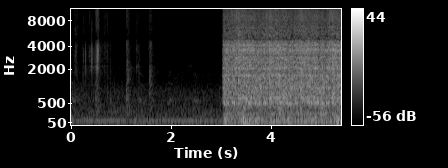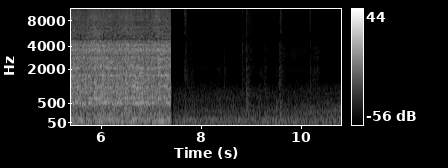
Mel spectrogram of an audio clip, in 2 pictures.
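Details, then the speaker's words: 1965 Cadillac hearse four-wheel drive, engine freed after sitting seized for years, distributor wired straight to battery, starting fluid sprayed; quiet, then about four seconds of loud ragged firing cutting off abruptly; catches on fluid but won't keep running. "she really seems like she wants it i can't say that's the best fire up i've had but it started"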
